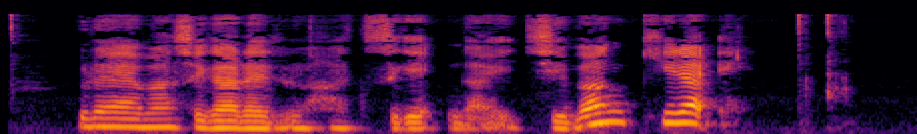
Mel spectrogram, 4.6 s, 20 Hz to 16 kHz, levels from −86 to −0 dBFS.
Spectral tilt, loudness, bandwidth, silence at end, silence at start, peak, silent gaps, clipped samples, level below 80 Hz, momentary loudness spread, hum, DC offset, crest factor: -4.5 dB/octave; -22 LUFS; 12 kHz; 0.4 s; 0.4 s; -2 dBFS; none; under 0.1%; -58 dBFS; 17 LU; none; under 0.1%; 22 dB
